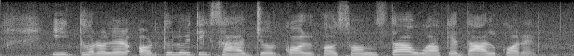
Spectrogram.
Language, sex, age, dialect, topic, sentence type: Bengali, female, 18-24, Jharkhandi, banking, statement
